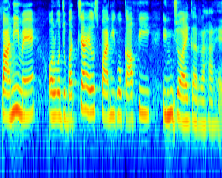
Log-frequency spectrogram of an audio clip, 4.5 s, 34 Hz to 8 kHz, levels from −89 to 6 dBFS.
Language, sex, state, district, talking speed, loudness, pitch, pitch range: Hindi, female, Madhya Pradesh, Dhar, 200 wpm, -18 LUFS, 235 Hz, 215-255 Hz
